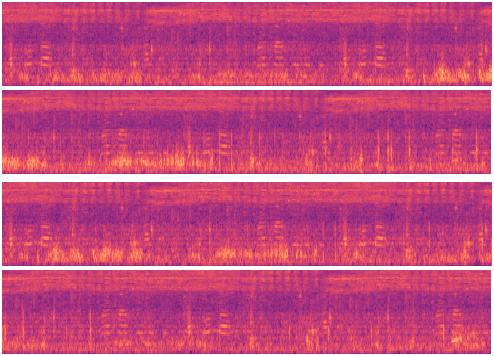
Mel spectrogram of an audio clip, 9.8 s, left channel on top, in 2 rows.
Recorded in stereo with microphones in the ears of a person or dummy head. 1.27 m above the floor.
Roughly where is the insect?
Centre.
